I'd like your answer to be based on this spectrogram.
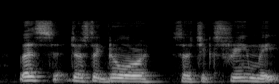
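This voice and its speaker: Speaking very slowly, a man delivers his words. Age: 80s+. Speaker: traffic safety scientist. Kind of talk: scripted talk to camera. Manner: formal.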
